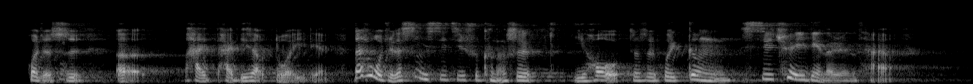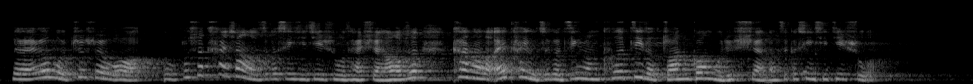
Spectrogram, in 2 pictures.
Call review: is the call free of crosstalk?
Yes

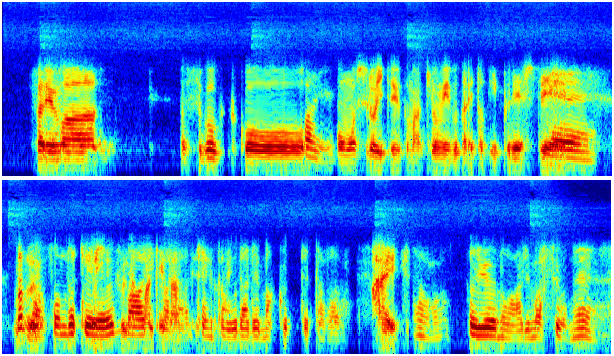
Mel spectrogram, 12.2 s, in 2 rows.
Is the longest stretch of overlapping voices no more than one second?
No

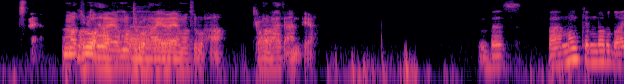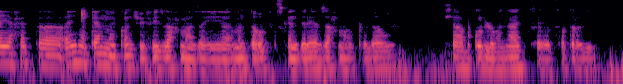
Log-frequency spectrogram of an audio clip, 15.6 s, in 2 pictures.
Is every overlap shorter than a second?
No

